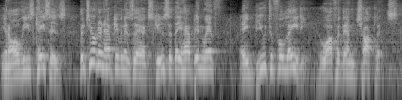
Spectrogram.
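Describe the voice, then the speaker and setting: A man plays a formal announcer reading newspaper reports for a radio drama. His voice is high for a man, with faint noise behind it. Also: sing-song, normal speed, rough recording. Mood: formal, urgent. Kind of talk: scripted radio drama narration.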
